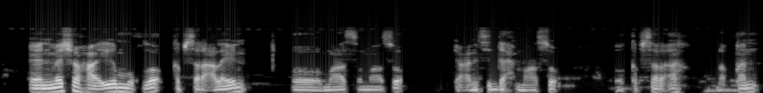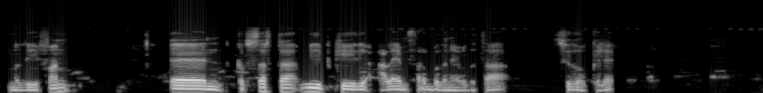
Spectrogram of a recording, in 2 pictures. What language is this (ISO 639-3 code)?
som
